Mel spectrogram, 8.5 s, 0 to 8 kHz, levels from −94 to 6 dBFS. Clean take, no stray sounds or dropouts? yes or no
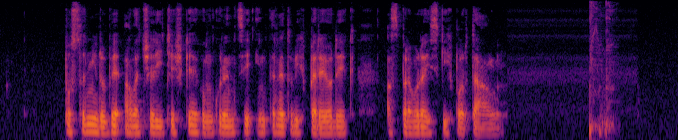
no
